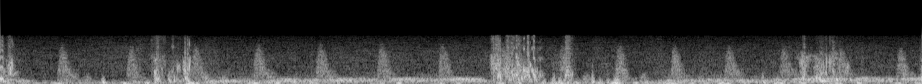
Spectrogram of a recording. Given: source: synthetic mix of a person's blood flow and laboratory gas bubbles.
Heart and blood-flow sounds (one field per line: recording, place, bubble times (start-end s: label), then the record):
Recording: Doppler ultrasound of blood flow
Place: subclavian vein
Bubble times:
0.00-0.21 s: bubbles
1.50-1.94 s: bubbles
2.04-2.09 s: bubbles
4.89-5.44 s: bubbles
5.62-5.78 s: bubbles
7.95-8.52 s: bubbles
9.19-9.22 s: bubbles
From the record:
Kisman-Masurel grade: 333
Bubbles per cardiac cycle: rolling drumbeat, 9 or more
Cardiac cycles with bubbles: 50 to 99%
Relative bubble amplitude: loud (0.450 to 0.775)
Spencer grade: 3 (all of the cardiac periods contain showers or single bubble signals, but not dominating or overriding the cardiac motion signals)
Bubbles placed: anywhere in the cardiac cycle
